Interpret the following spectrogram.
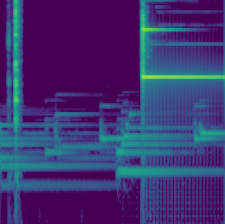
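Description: A short click sound effect, then about one and a half seconds in another click and a bright bell ding that rings on: the sound effects of a subscribe-button click and its notification bell. Soft keyboard music plays underneath.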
